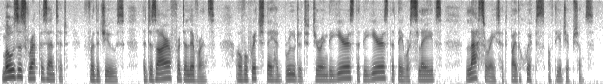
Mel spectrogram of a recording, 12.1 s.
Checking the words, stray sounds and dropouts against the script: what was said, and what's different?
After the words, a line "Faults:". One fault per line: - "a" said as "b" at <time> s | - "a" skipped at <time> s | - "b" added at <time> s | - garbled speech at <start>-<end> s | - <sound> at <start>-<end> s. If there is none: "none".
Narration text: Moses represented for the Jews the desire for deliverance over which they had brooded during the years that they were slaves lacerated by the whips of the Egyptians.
Moses represented for the Jews the desire for deliverance over which they had brooded during the years that the years that they were slaves lacerated by the whips of the Egyptians.
Faults:
- "the years that" added at 7.2 s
